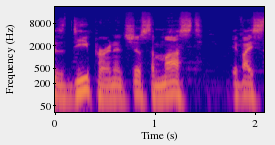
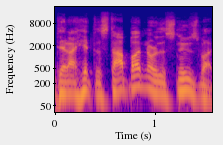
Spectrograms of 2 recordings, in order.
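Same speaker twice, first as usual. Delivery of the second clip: ordinary delivery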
